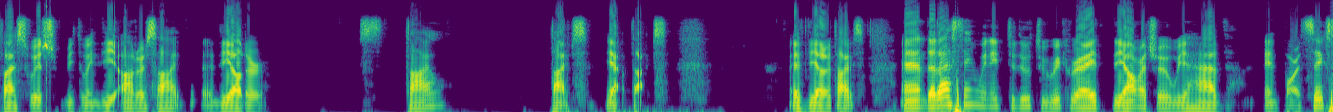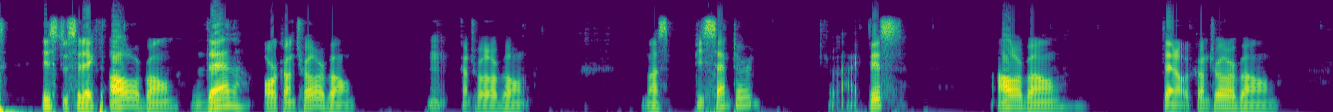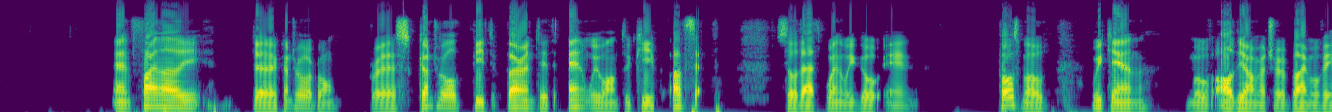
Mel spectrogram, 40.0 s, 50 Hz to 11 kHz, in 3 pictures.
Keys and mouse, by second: 7.5-11.8 middle drag, 10.9-14.1 right drag, 15.4-17.3 right drag, 17.6 KP_3, 18.4-20.2 right drag, 19.2-21.1 drag, 19.6 middle click, 21.4-23.3 middle drag, 21.8-27.1 right drag, 27.1-30.4 middle drag, 27.3 right click, 31.0 ctrl+p, 34.7 ctrl+Tab, 35.4-37.7 right drag, 37.3 g.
